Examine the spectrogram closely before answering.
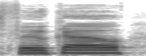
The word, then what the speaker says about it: Fuco: I think it's pronounced Fuco. I'm not really sure how else you would pronounce it, I guess, but that's how I pronounce it.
